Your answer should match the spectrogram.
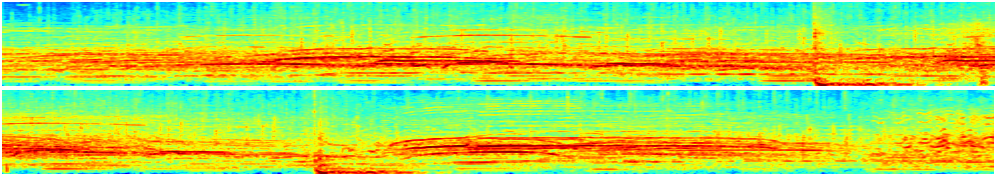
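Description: Music with a steady bass line under many overlapping shouts and whoops from performers and crowd. Two deep booms land about six and ten seconds in.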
